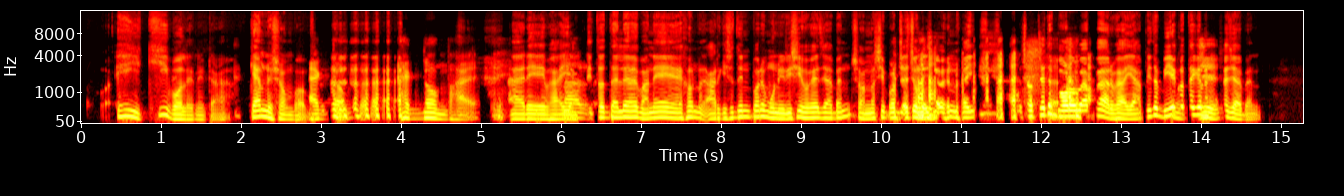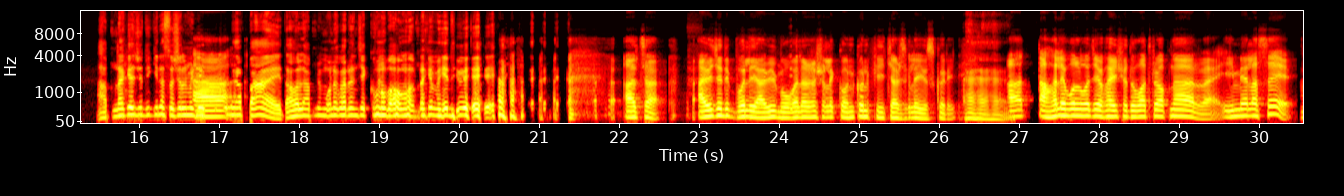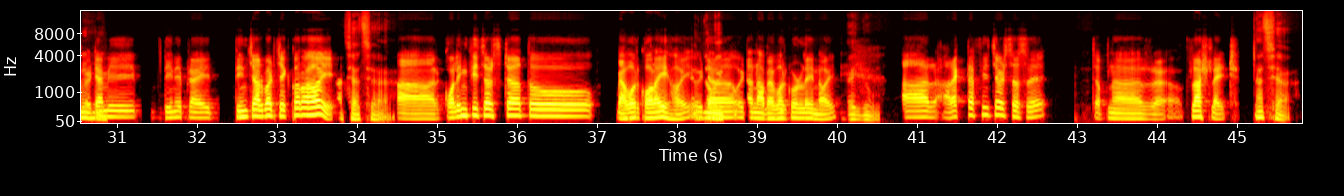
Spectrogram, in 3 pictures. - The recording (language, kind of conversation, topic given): Bengali, unstructured, আপনার মতে মোবাইল ফোন কীভাবে জীবনকে আরও সহজ করেছে?
- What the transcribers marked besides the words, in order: static; other background noise; laugh; laughing while speaking: "একদম ভাই"; laughing while speaking: "পর্যায়ে চলে যাবেন ভাই"; laugh; laughing while speaking: "কোনো বাবা-মা আপনাকে মেয়ে দিবে?"; chuckle; laugh; unintelligible speech; drawn out: "তো"; unintelligible speech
